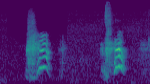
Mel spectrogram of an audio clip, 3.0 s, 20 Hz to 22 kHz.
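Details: Compilation of 2020 sneezes (19 counted in total); here two quick sneezes about 1.5 seconds apart, each a sharp breathy burst rising into a short high voiced 'choo'.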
